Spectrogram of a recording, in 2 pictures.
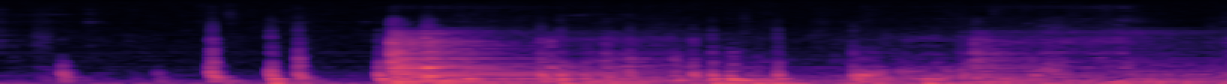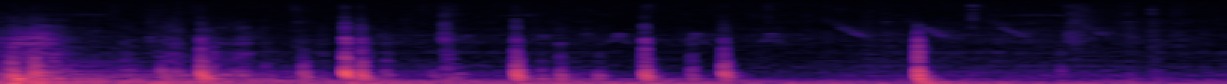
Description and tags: Contact mic on a door with a spring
